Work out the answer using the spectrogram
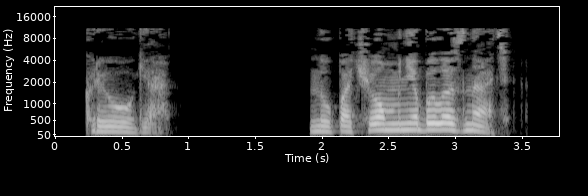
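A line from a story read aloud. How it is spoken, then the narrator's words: Muttering. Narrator (Russian): бормочет Караваев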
